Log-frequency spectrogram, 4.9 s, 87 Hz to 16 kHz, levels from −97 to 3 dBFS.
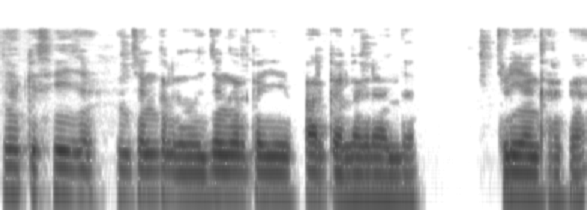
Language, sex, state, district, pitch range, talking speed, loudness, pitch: Hindi, male, Bihar, Darbhanga, 110-120 Hz, 195 wpm, -28 LUFS, 115 Hz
